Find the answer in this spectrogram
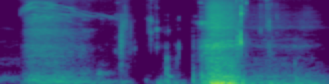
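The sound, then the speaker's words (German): A big sip of beer: a drawn-out slurp, then a louder, breathy burst near the end, with no talk. “Ich glaube, ich muss auch einen größeren Schluck nehmen.”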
